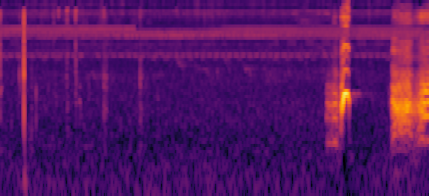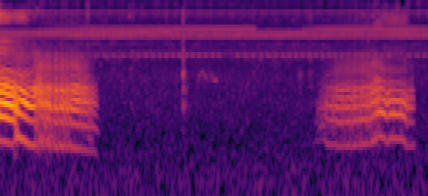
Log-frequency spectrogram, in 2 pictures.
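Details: Chinese francolin kept as a decoy bird, giving a sharp click followed by a loud, raspy, descending harmonic call, then a quieter similar nasal call a few seconds later in otherwise quiet surroundings.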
